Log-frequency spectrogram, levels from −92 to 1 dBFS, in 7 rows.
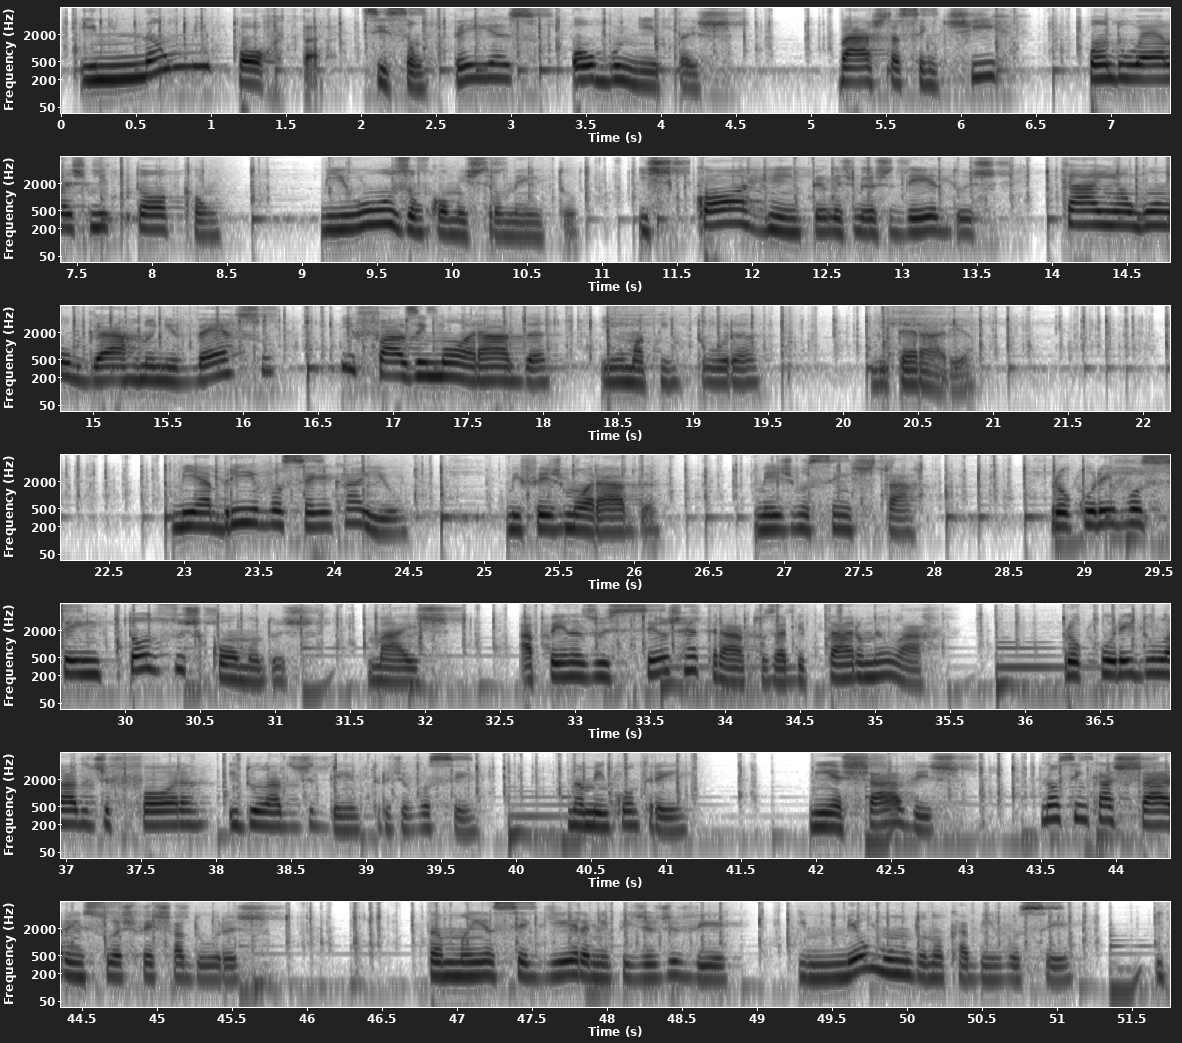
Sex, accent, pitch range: female, Brazilian, 160-220 Hz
